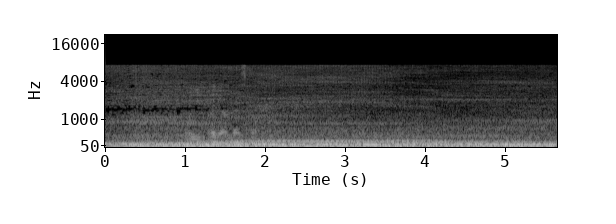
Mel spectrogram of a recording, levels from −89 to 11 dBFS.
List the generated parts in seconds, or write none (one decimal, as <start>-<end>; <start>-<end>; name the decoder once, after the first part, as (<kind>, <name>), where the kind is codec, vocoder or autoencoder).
3.0-4.3 (vocoder, WaveNeXt)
